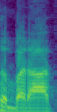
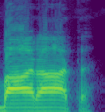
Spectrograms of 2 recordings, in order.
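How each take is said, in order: First: The first vowel is a short a. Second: The first vowel is a long aa. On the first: The speaker calls it right. "ब में अ छोटा अ होता है" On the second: The speaker calls it wrong. "इसको अशुद्ध बोलते हैं"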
